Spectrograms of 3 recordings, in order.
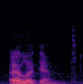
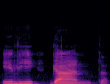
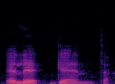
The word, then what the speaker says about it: elegant: we're going to have elegant elegant schwa here and schwa here because you're not going to say ili gante you're going to say le gent so the schwa is taking the place of the e and the a celery so schwa here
